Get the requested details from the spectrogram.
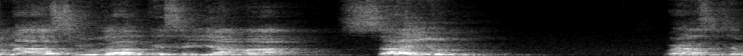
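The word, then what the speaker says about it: Zion: de Linois hay una ciudad que se llama Sun. Bueno, así se pronuncia en inglés, Sun, pero en español pues es es Sion, ¿verdad?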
